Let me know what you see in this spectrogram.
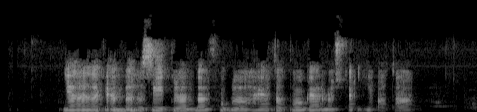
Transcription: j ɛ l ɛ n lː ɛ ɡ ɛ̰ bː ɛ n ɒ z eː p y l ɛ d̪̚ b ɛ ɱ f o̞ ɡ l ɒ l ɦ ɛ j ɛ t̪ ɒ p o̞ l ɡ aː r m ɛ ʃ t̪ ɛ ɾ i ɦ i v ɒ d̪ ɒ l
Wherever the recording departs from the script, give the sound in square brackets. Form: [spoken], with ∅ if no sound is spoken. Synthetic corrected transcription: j ɛ l ɛ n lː ɛ ɡ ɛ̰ bː ɛ n ɒ z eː p y l ɛ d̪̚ b ɛ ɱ f o̞ ɡ l ɒ l ɦ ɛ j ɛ t̪ ɒ p o̞ l ɡ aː r m ɛ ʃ t̪ ɛ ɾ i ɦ i v ɒ [t̪] ɒ l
